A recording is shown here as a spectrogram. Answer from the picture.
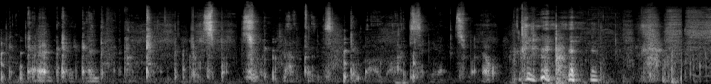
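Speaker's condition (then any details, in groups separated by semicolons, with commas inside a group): Total laryngectomy; larynx surgically removed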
